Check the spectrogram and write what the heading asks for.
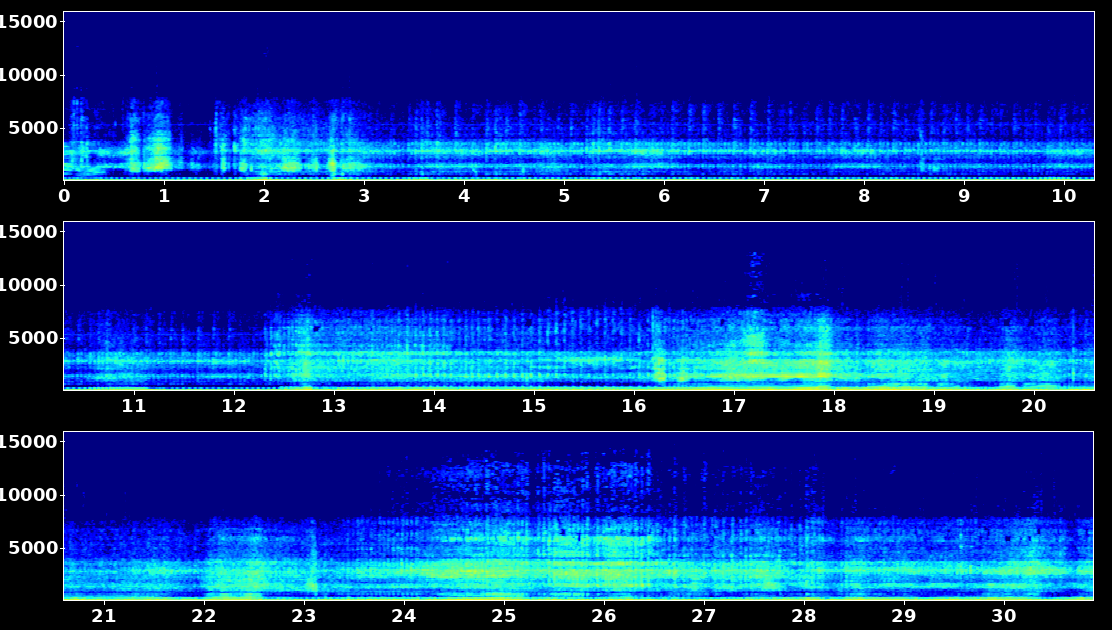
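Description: Dirt bike engines running: a steady idle throughout, growing louder about halfway through, with the throttle blipped and revved up in a rising whine a little later as a bike works over rocks.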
